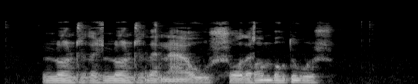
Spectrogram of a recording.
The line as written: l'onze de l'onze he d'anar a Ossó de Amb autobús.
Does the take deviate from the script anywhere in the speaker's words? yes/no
no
